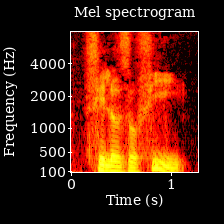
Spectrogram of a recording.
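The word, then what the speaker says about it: Philosophie: in inglese e poi c'è un p che si pronuncia come una F proprio come in foto o filosofie eso or alcune regole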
